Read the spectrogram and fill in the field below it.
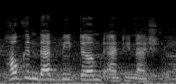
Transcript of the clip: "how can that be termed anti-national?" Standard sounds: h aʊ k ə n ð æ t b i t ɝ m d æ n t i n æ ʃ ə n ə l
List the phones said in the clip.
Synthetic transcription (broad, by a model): h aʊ k ə n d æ t b i t ɝ m d æ n t i n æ ʃ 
